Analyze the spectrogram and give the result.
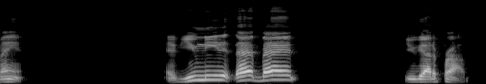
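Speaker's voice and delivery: best-effort put-on Texas accent. Speaker retells what a man said walking past the liquor store, texas accent. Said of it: "in his best Texas accent".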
